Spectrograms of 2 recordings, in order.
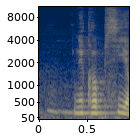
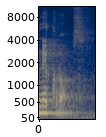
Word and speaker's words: necrópsia: Necropsia, alguns preferem essa pronúncia, eu prefiro necrópsia.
